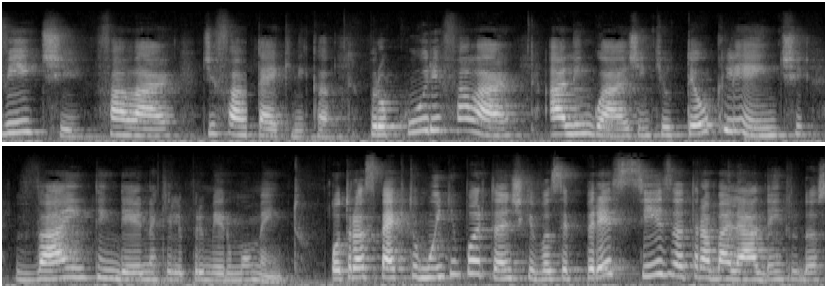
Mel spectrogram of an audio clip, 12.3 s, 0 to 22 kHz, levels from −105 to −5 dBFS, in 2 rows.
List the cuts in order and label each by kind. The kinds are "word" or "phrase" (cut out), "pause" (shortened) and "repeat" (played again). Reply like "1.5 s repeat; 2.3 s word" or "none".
1.8 s word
